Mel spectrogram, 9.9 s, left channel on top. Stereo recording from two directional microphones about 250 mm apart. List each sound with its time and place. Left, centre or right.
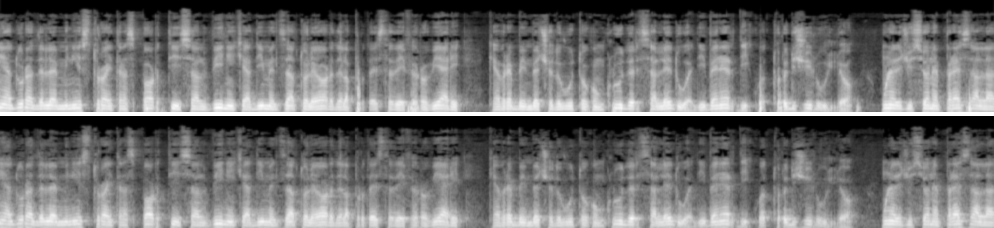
0.0 s speech: left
